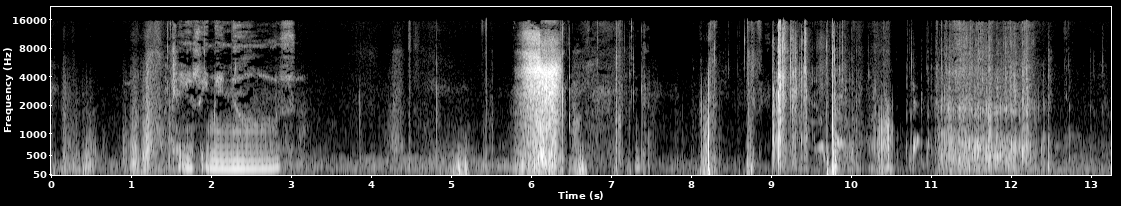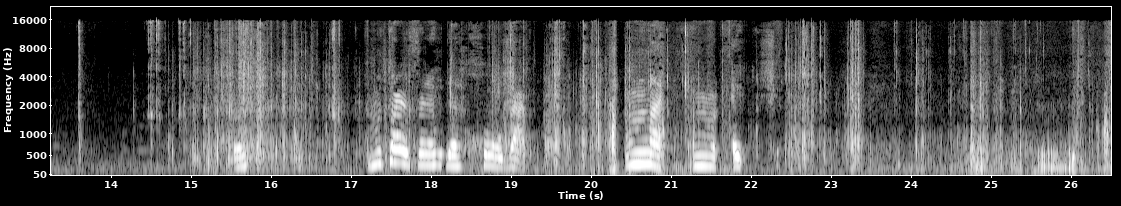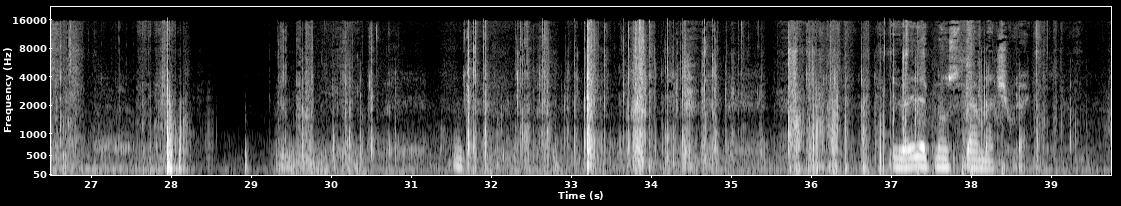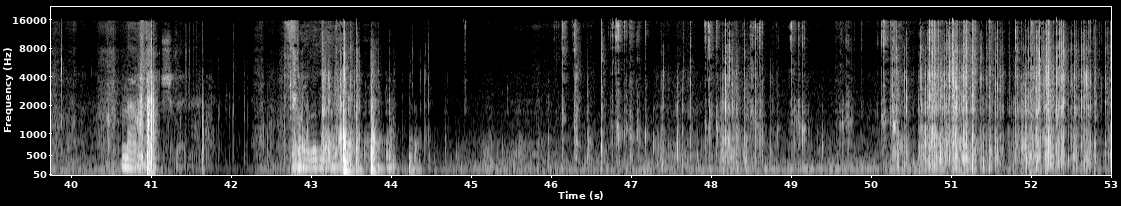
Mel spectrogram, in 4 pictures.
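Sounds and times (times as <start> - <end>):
chip bag crinkling: 8.2 - 13.1, 14.4 - 27.0, 29.3 - 39.4, 46.0 - 53.0.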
